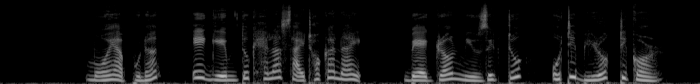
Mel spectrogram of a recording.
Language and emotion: Assamese, fearful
